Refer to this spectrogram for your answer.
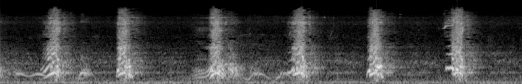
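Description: Dogs, a Beagle and a Pekingese, barking in sharp, repeated bursts about once a second.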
